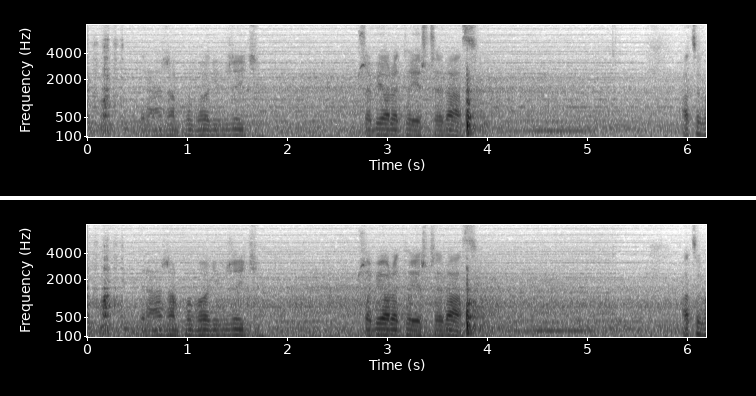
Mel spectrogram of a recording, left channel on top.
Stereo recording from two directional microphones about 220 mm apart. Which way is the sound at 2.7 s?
15° left (ahead or behind).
